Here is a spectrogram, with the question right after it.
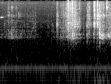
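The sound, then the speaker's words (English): A small toy clicks and rattles quietly, a quick run of light mechanical ticks that grows a little busier toward the end, with no talking. “It still makes a bit of a noise, but it's only a clicking noise, isn't it? It's not a loud sound.”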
